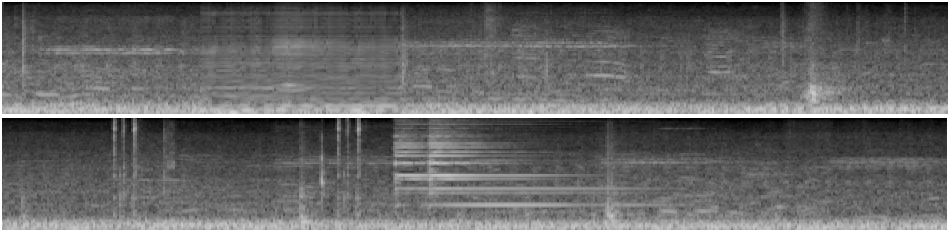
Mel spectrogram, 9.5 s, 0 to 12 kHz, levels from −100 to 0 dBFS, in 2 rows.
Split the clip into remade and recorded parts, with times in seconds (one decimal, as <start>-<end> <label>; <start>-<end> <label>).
0.0-1.0 recorded; 1.0-2.0 remade; 2.0-9.5 recorded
